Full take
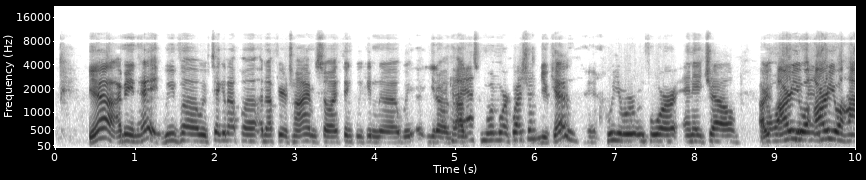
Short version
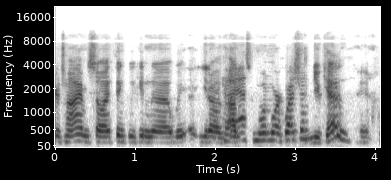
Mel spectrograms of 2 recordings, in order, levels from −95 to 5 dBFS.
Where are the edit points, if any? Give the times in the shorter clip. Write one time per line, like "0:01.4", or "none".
none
